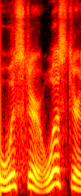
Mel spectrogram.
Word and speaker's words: Worcester: Oh, Worcester. That's it. I knew there was a pronunciation.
